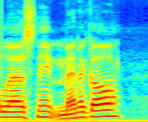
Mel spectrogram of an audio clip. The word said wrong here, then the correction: Meneghel: Meneghel, and it's Elisa Meneghel. – Elisa, I butchered the first name. Elisa Meneghel. All right, gotcha.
